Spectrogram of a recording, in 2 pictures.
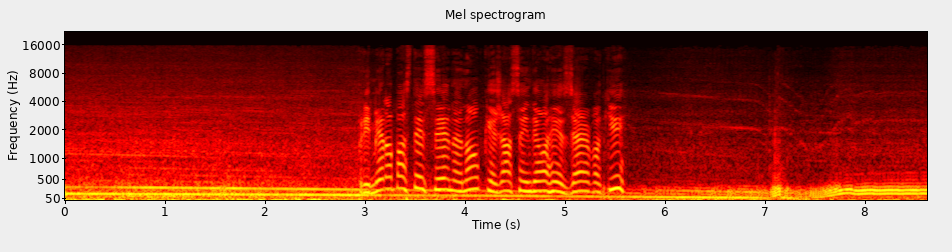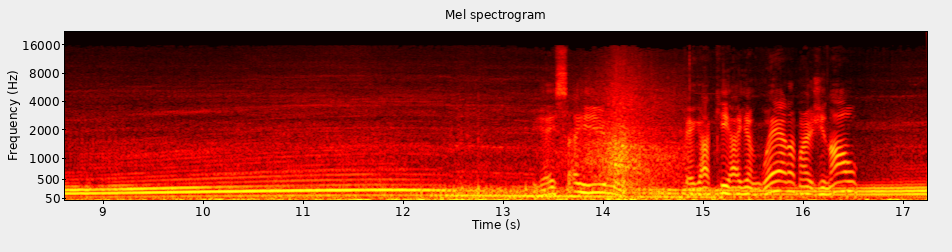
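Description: A motorcycle engine hums steadily and rises and falls in pitch.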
